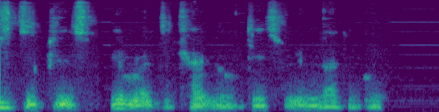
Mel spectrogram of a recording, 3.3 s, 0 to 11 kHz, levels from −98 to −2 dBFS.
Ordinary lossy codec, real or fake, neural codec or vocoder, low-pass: none; fake; vocoder, 22.05 kHz, 80 mel bands, HiFi-GAN; none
